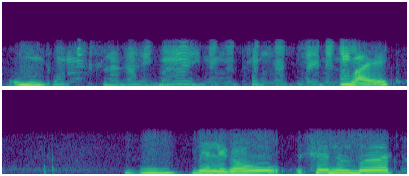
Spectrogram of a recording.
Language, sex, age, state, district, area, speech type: Bodo, female, 30-45, Assam, Baksa, rural, conversation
